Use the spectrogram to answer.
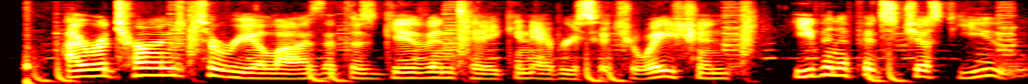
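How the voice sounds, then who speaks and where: Over background music, a man with a fairly high pitch talks at a moderate pace with lively intonation. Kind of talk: personal vlog voice-over.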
